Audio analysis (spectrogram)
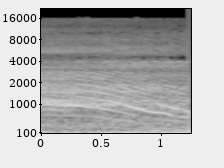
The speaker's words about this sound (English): Right, deserted houses. Guy screaming nonsensically.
